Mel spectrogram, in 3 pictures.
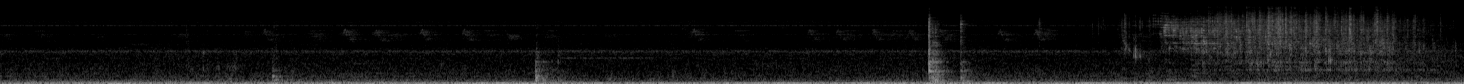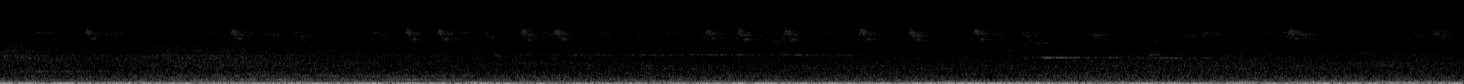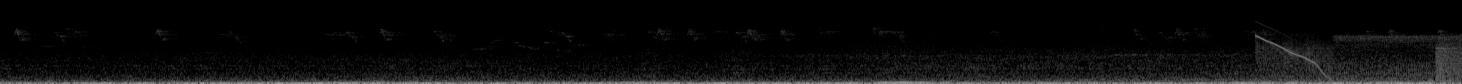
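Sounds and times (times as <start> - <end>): oil sizzling in frying pan: 11.2 - 14.6
low hum: 41.8 - 43.9
rapid repeated chirping: 41.8 - 43.9.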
